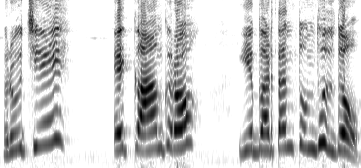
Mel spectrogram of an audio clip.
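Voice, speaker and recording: A woman's voice: very high voice, slow, a bit bright, no echo, voice pushed up, heavily acted. A woman voicing a haughty, bickering elder daughter-in-law in a household story, boastful and theatrical. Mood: loud, bossy. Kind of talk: animated Hindi moral story dubbing.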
